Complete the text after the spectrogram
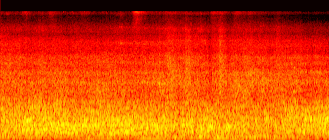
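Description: A passenger train rushes past at speed under a station roof.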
